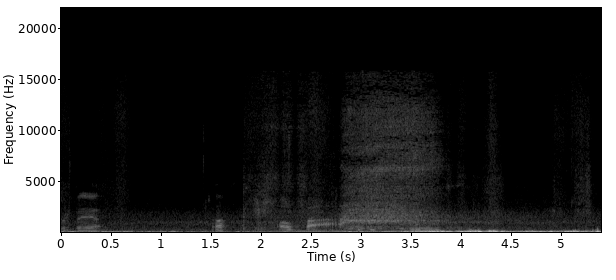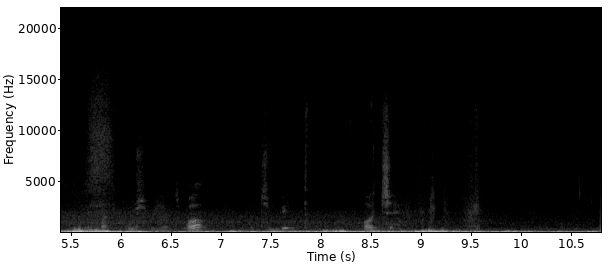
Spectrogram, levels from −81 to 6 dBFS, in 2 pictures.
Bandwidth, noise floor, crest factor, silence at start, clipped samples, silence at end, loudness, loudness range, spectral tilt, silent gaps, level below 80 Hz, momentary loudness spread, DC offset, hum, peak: 13 kHz; -48 dBFS; 18 dB; 0 s; under 0.1%; 0 s; -36 LUFS; 10 LU; -6 dB/octave; none; -30 dBFS; 20 LU; under 0.1%; none; -10 dBFS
